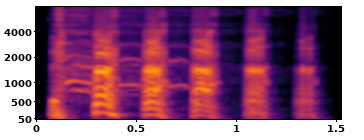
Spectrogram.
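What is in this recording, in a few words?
Vox Happy, voices heroes English; Lusikiel; kingsraid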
